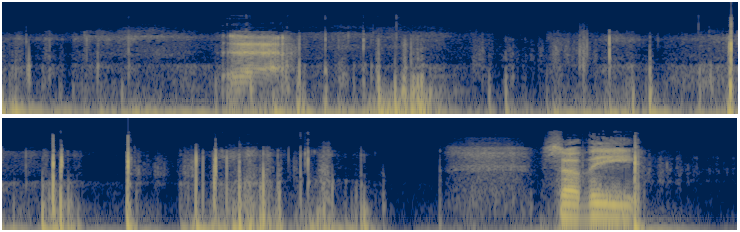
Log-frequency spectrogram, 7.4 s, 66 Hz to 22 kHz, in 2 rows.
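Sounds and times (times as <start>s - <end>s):
microphone handling noise after the mic is dropped: 0.0s - 5.7s
speech: 1.1s - 1.5s, 6.4s - 7.0s.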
